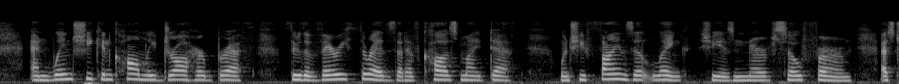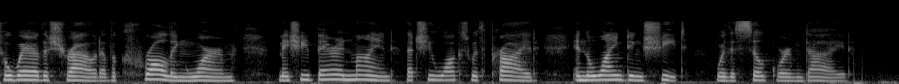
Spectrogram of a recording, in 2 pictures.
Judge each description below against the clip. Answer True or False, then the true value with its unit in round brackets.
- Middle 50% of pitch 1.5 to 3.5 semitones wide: True (2.4 semitones)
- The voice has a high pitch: True (200 Hz)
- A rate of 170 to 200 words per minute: True (185 wpm)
